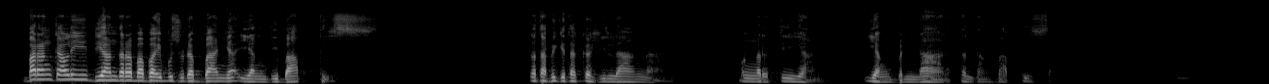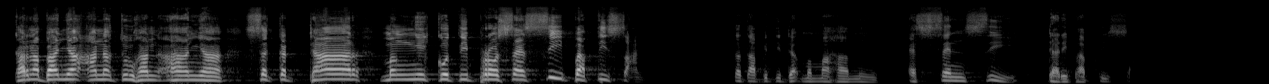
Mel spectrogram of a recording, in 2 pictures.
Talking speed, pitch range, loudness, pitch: 75 wpm, 140-225 Hz, -29 LUFS, 180 Hz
